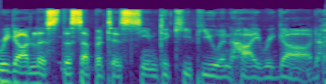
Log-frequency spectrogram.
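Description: A man uses a put-on character voice with a very deep, low pitch. He speaks at a fairly quick pace. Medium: actual play. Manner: formal, dry, slightly mocking.

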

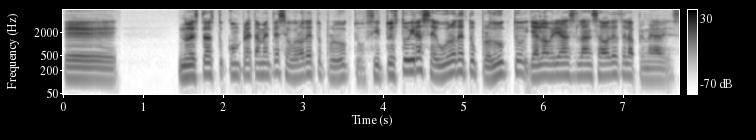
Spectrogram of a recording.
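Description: Against a quiet background, a man talks at a moderate pace with a fairly high pitch. His pitch varies in an ordinary way, and the sound is dry and close with no echo. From Mexico, Culiacán, Sinaloa. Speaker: podcast host, entrepreneur. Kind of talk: motivational monologue. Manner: halting, with repeated words.

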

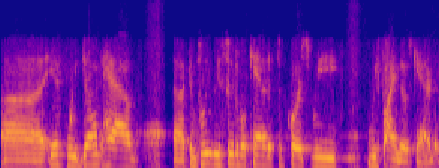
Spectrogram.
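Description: Noticeable background noise sits under a man's voice. He speaks at a moderate pace, fairly high in pitch, with ordinary pitch variation. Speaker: recruiter. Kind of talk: casual interview.

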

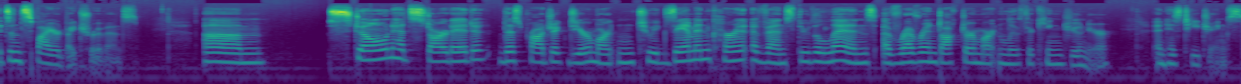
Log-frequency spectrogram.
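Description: A woman with an American accent speaks at a moderate pace, her pitch medium and her intonation fairly even. It is a plain, everyday voice on a very clean recording with a silent background. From Dallas suburb, Texas. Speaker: podcast co-host. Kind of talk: casual chat.

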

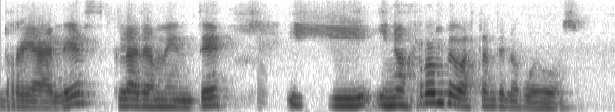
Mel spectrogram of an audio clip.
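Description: A woman speaks in a normal speaking voice at a fairly slow pace with ordinary pitch variation. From Argentina, Buenos Aires. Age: 40s. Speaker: radio host. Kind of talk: casual chat.

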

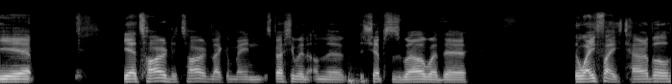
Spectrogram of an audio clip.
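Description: In an Irish accent, a man at medium pitch speaks in a monotone, flat intonation at a fairly quick pace with long, frequent pauses, the sound dry and close with no echo over a quiet background. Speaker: touring singer. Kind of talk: casual chat. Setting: outdoors.

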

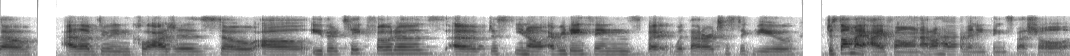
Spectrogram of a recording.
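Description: Someone with an American accent speaks at a moderate pace in a flat monotone. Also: woman. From Rio Grande Valley, South Texas. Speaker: graphic designer and artist. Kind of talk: casual interview chat.

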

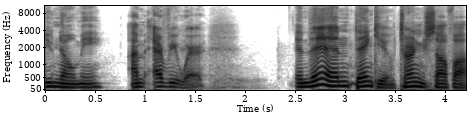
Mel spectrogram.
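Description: A man talks in a fairly high pitch with ordinary pitch variation. His tone is playful. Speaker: podcast co-host, comedian. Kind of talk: casual banter. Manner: joking, playful.

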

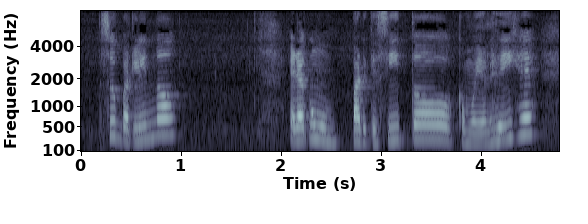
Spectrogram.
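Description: The woman's speech is fairly slow and fairly high in pitch. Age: young. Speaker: podcast host. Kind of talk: casual monologue. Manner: animated.

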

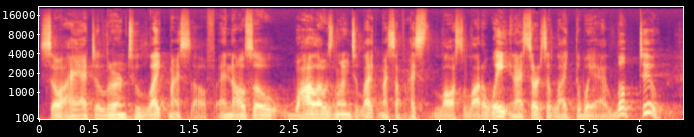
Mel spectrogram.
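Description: A man with an American accent, fairly low in pitch, at a very fast pace with ordinary pitch variation. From US Northeast, Long Island, New York. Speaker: actor and physical therapist. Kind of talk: casual interview.

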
